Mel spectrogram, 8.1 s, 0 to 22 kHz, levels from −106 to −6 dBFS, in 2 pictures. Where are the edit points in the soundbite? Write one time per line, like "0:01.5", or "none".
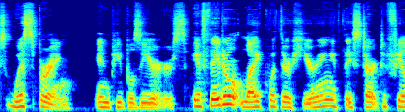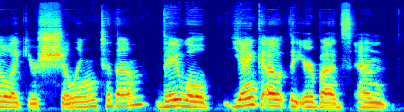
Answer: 0:01.7
0:05.6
